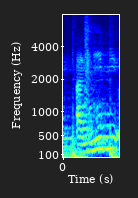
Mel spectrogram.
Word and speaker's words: anime: nós temos também os anime ou anime, não importa qual que é a pronúncia, que as duas estão corretíssimas, tá bom?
